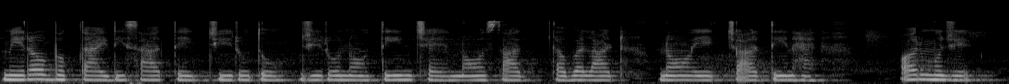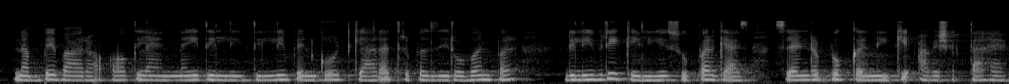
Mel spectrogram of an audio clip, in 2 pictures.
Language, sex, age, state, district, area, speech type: Hindi, female, 18-30, Madhya Pradesh, Narsinghpur, rural, read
